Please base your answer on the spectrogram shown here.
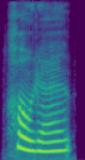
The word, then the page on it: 后人: hòu rén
